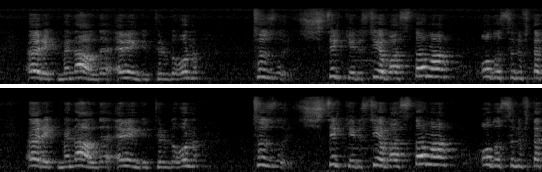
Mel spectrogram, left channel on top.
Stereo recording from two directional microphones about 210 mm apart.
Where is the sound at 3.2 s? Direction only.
Centre (ahead or behind).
